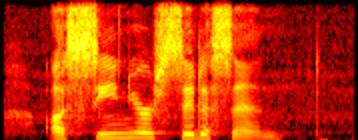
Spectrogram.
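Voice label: "a senior citizen", English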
